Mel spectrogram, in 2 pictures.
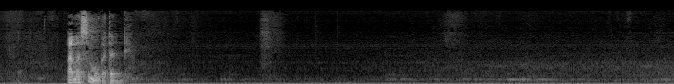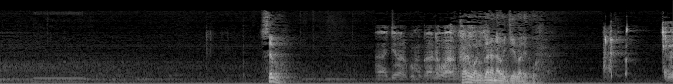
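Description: A man speaks calmly and close up, in short bursts with long pauses.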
